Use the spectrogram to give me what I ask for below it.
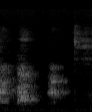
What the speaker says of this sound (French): Et maintenant, les chiens aboient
